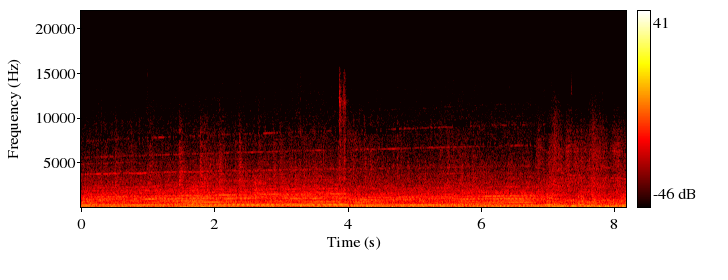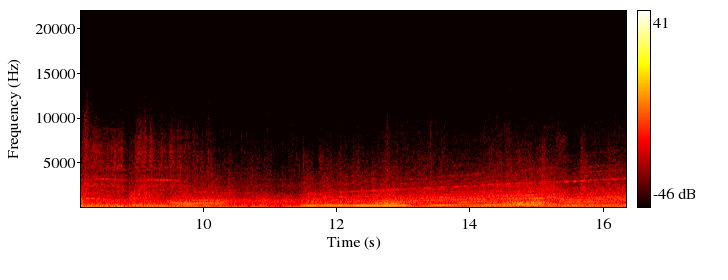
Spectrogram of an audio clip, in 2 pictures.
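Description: A race car in Assetto Corsa Competizione roars steadily at high revs, with rising and falling engine tones through gear changes and the occasional tire squeal, loud and continuous.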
